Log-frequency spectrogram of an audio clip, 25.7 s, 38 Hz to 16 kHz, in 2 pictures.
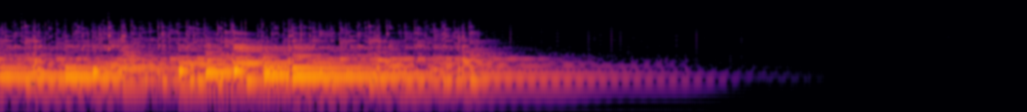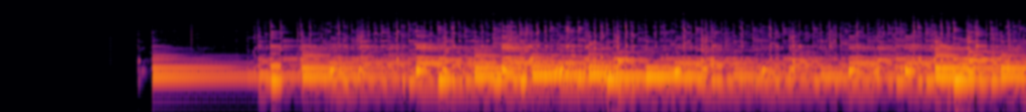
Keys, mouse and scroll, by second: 0.3 ctrl+shift+space, 2.8 right click, 8.1 z, 12.3 right click, 13.8 ctrl+click, 20.8 right click, 22.5 ctrl+click, 23.3 ctrl+click, 25.2 ctrl+click.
